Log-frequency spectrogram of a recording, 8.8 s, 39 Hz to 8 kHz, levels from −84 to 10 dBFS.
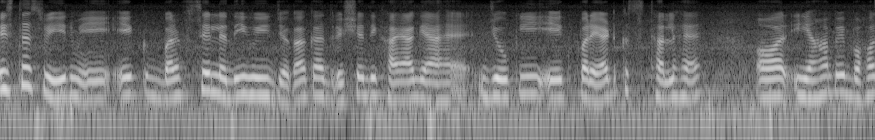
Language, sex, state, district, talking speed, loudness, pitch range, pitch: Hindi, female, Chhattisgarh, Balrampur, 165 wpm, -15 LUFS, 190-215 Hz, 200 Hz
